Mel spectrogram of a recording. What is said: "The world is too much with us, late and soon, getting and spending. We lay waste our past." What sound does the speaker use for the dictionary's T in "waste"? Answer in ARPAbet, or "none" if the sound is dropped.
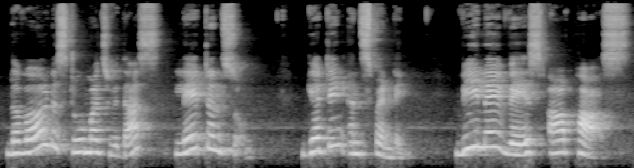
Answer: none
